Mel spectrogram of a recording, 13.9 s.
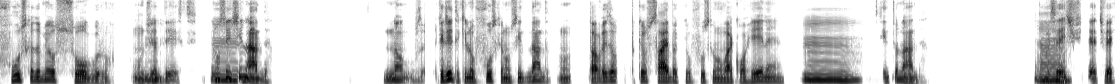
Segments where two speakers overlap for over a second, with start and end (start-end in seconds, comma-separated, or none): none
